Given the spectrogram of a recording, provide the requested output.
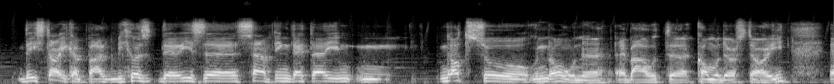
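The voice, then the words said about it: Italian accent in English. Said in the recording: “forgive me for my English, but I'm Italian... you have some Italian accent”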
